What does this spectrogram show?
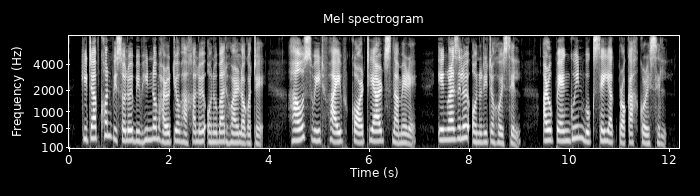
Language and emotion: Assamese, neutral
